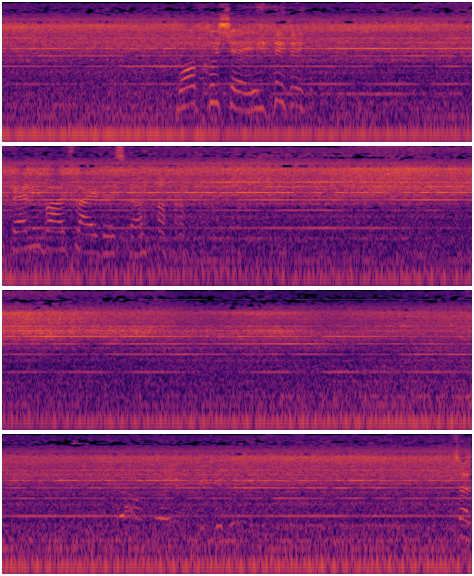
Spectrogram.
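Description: Aircraft engines whine and hum steadily nearby.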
